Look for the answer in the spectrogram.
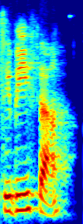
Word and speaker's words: Ibiza: It's Ibiza.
